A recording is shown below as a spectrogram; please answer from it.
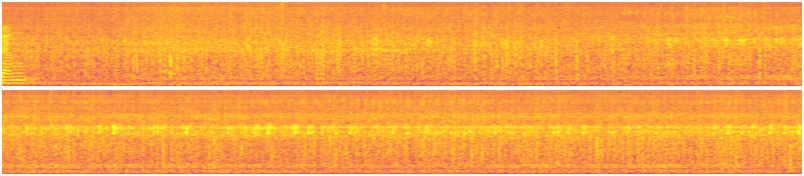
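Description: Steady hiss of rain and of cars and motorbikes running and passing on a wet road. A faint steady high whine joins about halfway through.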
